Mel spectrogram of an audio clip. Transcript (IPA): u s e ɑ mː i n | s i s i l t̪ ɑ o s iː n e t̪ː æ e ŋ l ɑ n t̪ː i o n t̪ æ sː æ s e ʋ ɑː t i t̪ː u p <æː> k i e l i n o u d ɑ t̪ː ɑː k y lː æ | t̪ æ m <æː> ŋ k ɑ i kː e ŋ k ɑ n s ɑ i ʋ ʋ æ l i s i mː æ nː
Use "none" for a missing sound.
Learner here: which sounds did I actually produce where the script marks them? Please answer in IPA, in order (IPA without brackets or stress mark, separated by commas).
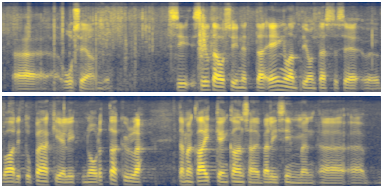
æː, æ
